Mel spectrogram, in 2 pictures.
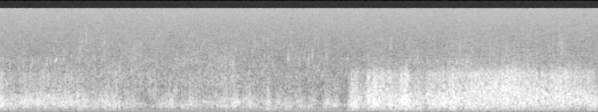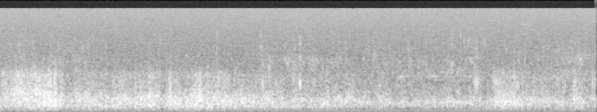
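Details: Wind buffeting the microphone over lapping water and a boat's hum, with no clear animal voice.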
